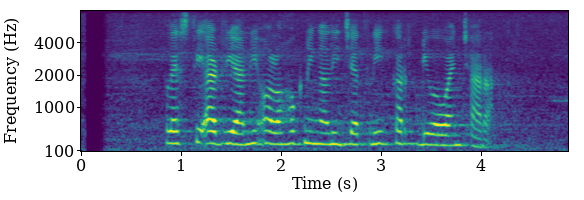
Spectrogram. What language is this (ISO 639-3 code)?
sun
